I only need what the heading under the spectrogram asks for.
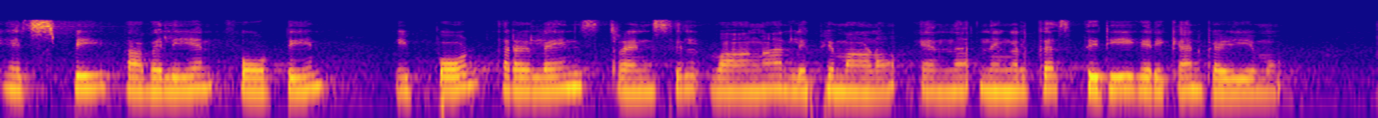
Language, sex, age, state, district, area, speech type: Malayalam, female, 30-45, Kerala, Pathanamthitta, rural, read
